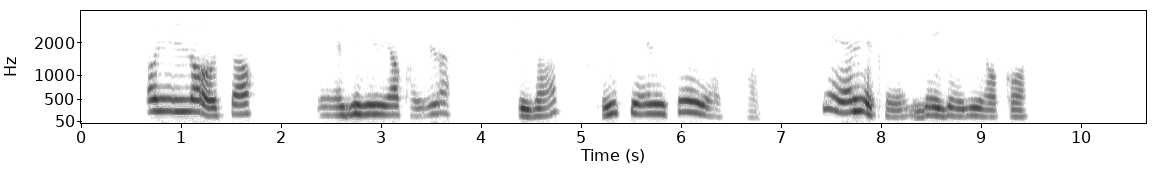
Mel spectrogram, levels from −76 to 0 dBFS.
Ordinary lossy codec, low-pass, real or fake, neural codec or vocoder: Opus, 16 kbps; 3.6 kHz; fake; codec, 24 kHz, 0.5 kbps, DualCodec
